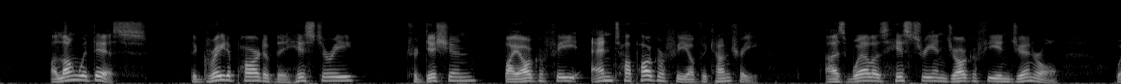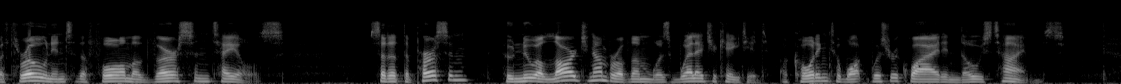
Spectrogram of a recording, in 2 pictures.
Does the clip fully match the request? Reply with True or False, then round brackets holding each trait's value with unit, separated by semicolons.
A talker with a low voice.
False (145 Hz)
